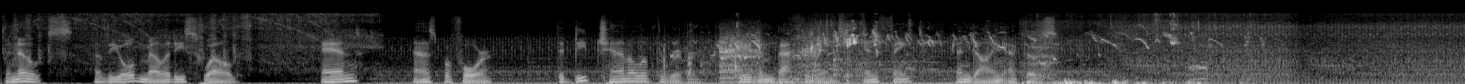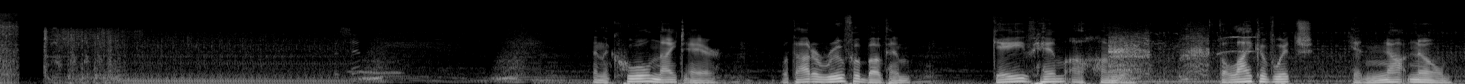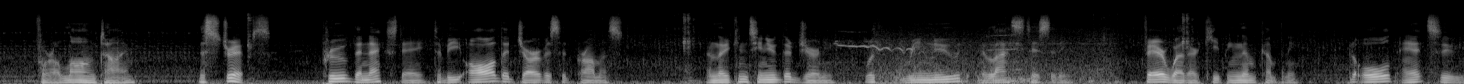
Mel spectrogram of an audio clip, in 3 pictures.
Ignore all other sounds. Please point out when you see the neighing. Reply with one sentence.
You can hear the neighing from 7.2 to 8.4 s, from 25.7 to 27.2 s and from 37.5 to 39.5 s.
